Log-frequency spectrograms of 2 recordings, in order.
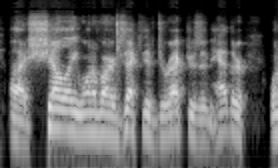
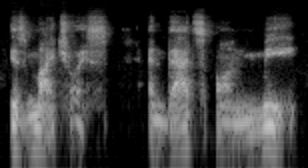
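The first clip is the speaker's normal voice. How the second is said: much softer, slow and lower; solemn hush; 7 semitones lower, 12 dB quieter, much slower than usual. Real, not acted. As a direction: own the responsibility gently. Solemn conclusion of lesson.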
